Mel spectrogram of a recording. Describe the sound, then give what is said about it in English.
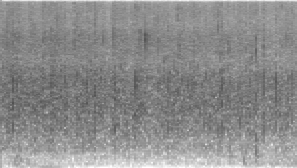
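A church audience applauds at a morning service to welcome a guest speaker, a dense, steady patter of clapping that holds at an even level throughout, with no voices standing out. “I want you at all of our campuses, if you would, to put your hands together and welcome Dr. Ed Stetzer with us this morning.”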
